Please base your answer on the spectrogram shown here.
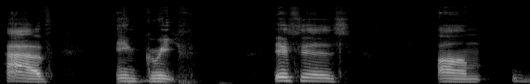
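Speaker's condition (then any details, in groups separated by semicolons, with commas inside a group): Cerebral palsy; from birth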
